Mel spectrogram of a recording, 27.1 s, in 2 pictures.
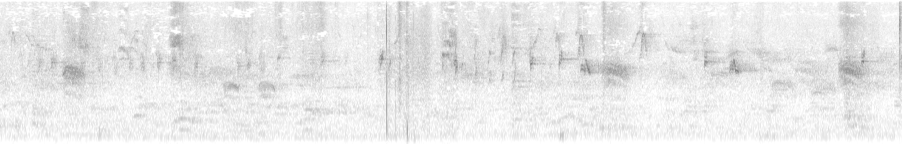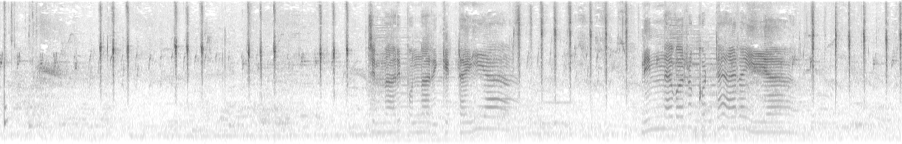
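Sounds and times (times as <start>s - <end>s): birds chirping: 0.0s - 27.0s
rapid sharp clicks: 21.2s - 23.2s, 25.5s - 27.0s.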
